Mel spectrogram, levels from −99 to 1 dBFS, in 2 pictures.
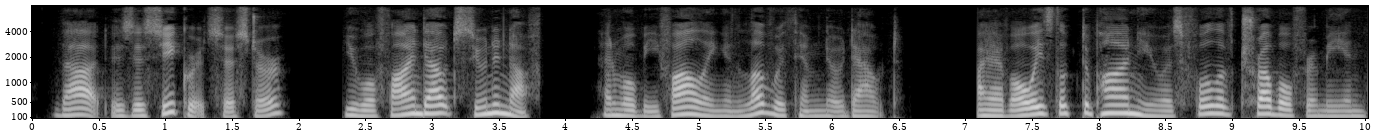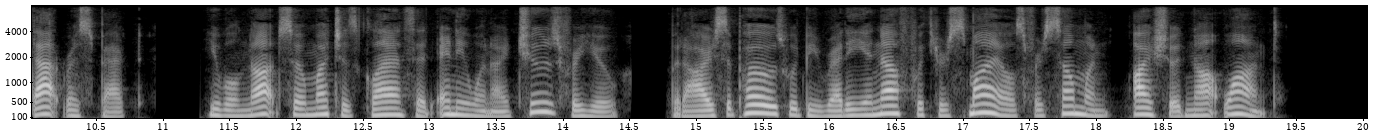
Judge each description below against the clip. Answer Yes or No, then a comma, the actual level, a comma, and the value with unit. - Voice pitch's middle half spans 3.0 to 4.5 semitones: No, average, 5.2 semitones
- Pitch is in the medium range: Yes, medium, 155 Hz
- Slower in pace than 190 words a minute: No, average, 200 wpm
